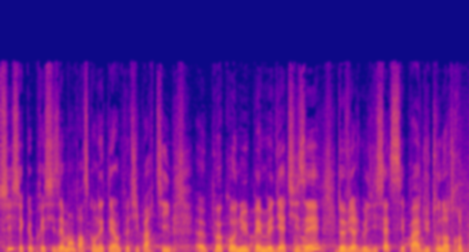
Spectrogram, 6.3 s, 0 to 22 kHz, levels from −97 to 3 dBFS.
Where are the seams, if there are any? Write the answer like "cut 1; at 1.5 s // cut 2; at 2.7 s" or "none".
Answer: cut 1; at 4.4 s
